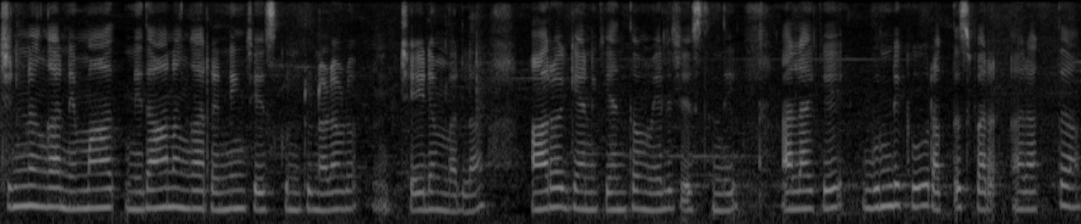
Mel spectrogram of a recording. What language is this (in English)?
Telugu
